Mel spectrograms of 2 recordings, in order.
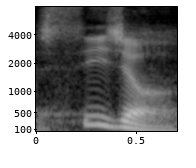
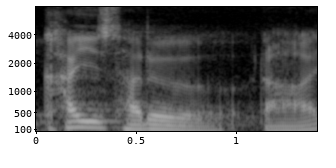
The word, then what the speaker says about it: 카이사르: 하는 사람이에요 카이사르 불렀지만 우리 옛날에는 시저 그렇게 불렀던 있습니다 그런데 원래 라틴어의 발음에 더 가까운 이름이 카이사르 이제 요즘은 카이사르 부르죠 카이사르가 얼마나 유명한 사람이냐면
